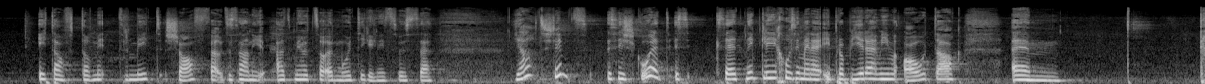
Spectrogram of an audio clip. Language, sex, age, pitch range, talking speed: German, female, 20-39, 205-255 Hz, 155 wpm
